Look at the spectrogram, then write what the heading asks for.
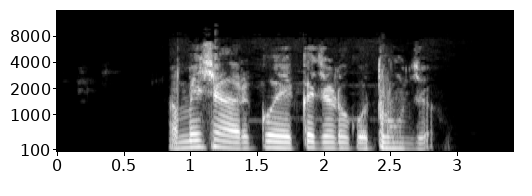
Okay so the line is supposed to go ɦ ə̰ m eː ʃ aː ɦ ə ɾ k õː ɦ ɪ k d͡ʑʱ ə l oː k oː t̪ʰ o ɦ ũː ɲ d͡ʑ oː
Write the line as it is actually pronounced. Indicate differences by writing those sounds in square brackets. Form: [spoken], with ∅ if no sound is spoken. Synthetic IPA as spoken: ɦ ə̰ m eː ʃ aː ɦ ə ɾ k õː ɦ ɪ k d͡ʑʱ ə [ɽ] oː k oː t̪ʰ o ɦ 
